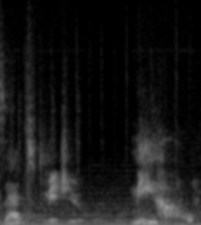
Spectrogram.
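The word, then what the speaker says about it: nǐ hǎo: pronounce that meet you niow is pretty straight forward to pronounce it sounds like me how just make sure to keep the KNE part high and then go down and pitch on the how the model clearly makes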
